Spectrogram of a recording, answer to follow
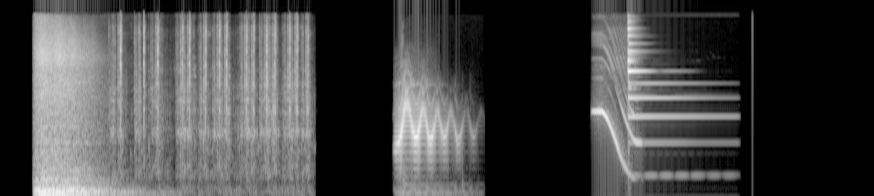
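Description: Intro logo sound effects: a loud rush of noise followed by a string of uneven clicks lasting about three seconds, then a short wobbling boing. Near the end, a quick falling swoop lands on a ringing chime that fades over about a second.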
